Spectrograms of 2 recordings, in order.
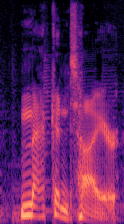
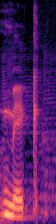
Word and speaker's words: McIntyre: Surname McIntyre, not Mick, and no capital I.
